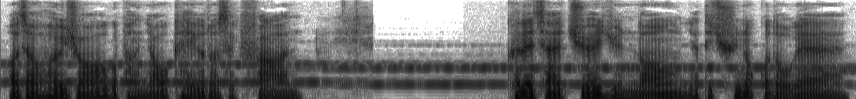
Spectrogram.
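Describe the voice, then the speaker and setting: A man's voice: on the low side, a little fast, natural voice. A man with a Hong Kong accent playing an uneasy city tenant, narrating a ghost story in a conversational, confiding way for a radio drama. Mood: matter-of-fact. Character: uneasy male city tenant moved to an old village house. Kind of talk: first-person ghost story narration, colloquial. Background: background music.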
